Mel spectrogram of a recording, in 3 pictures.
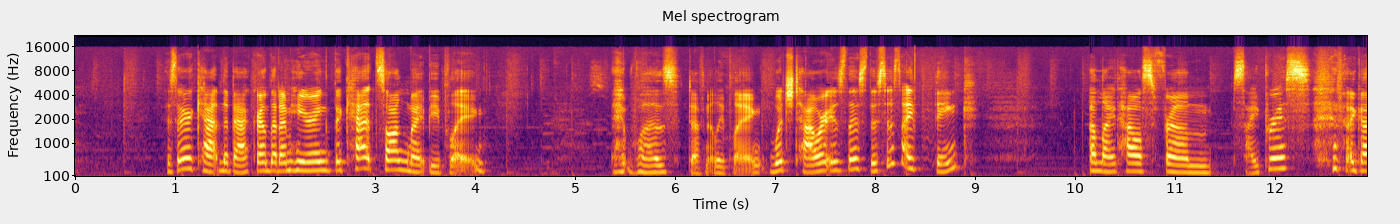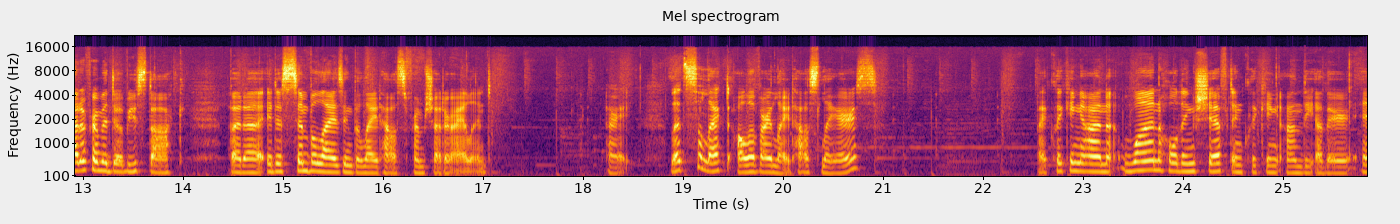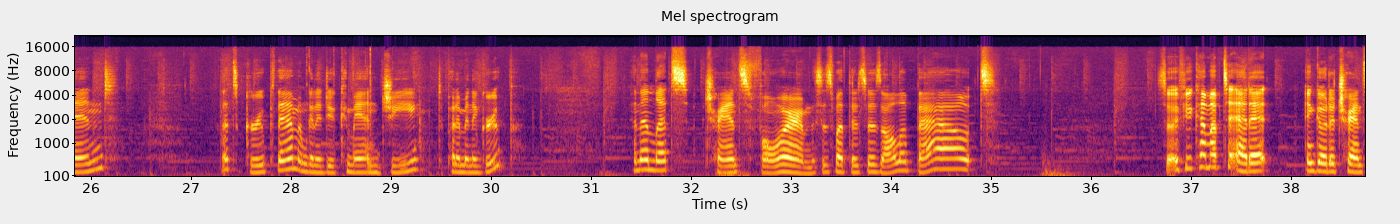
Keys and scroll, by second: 28.5 super+g.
